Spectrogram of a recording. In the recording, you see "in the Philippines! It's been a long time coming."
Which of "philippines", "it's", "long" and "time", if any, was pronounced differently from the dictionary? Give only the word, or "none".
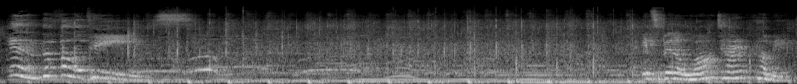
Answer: none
